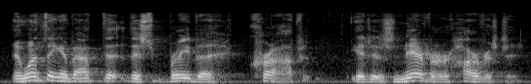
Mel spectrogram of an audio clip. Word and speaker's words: Breba: The modern name is, Breva, B-R-E-B-A. It looks like it should be Breva, but it's pronounced Breva.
